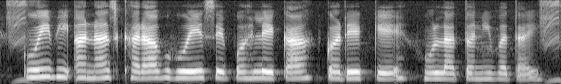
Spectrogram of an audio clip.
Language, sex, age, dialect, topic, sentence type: Bhojpuri, female, <18, Northern, agriculture, question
